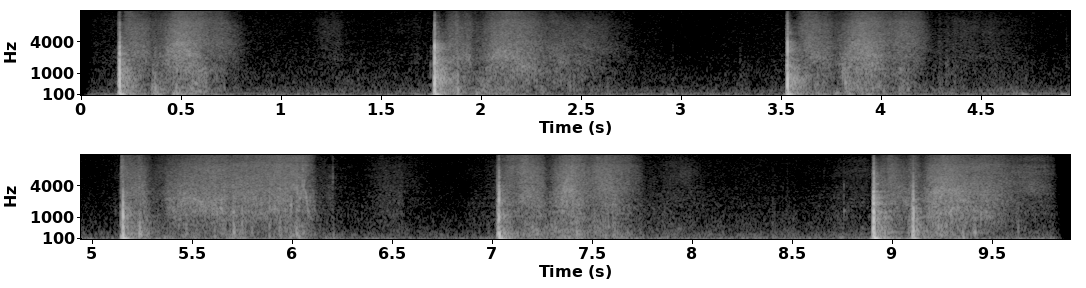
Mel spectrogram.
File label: Cotton Clothes Grab Cloth Rustle and Pat; Foley; Foley Essentials; Foley - Misc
